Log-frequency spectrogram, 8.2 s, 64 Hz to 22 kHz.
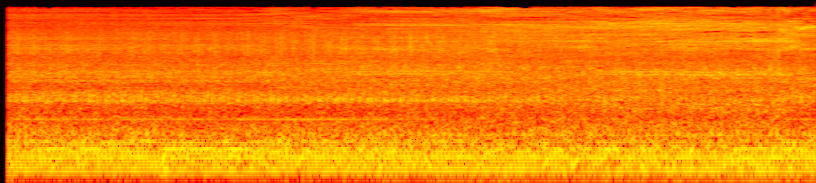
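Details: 2000 Honda Civic Si, B16A2 head on B20 block, at idle: constant airy hiss from a small black part in the engine bay sucking air into the intake manifold; sometimes stalls at idle; capping it with tubing stops the sound.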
